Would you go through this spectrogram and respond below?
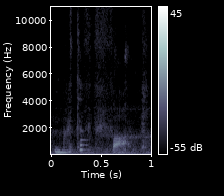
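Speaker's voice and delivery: very soft, whispered disbelief; stunned whisper. Acted. Player reacting to unexpected banking information, stunned whisper. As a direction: whisper it in bafflement.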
